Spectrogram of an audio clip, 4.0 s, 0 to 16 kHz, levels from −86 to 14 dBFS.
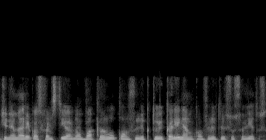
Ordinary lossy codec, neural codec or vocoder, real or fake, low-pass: AAC, 48 kbps; codec, 16 kHz, 2 kbps, FreqCodec, smaller model; fake; 7.2 kHz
